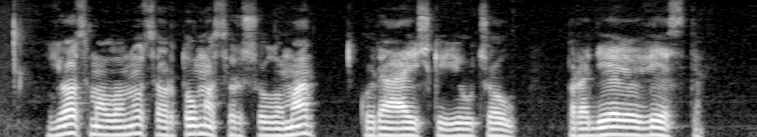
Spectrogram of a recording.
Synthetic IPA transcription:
joːsmɐlˠoːnʊsɐɾt̪ʊmɐsɪɾʃʲʊlˠʊmɐ | kʊɾʲæɐɪʃʲkʲɛɪjɛʊt͡ʃʲɛʊ | pɾɐd̪ʲeːjoːʋʲeːsʲt̪ʲɪ

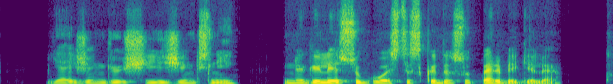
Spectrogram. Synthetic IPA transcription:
jæɪʒʲɛŋʲɡʲʊʃʲiːʒʲɪŋʲksʲnʲiː | nʲɛɡɐlʲeːsʲʊɡuɔsʲt̪ʲɪskɐt̪ʲɛsʊpʲɛɾʲbʲḛːɡʲɛ̰lʲɛ̰

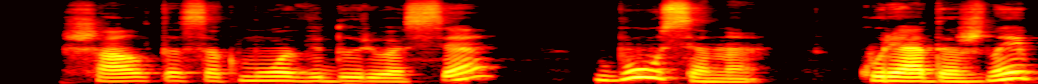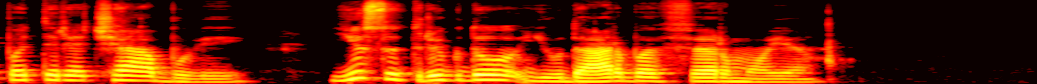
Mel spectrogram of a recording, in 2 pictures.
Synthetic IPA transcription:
ʃɑˑlˠt̪ɐsɐkmuɔʋʲɪd̪ʊɾʲuɔsʲɛ | buːsʲɛnɐ | kʊɾʲæːd̪ɐʒnɐɪpɐt̪ʲɪɾʲɛt͡ʃʲæːbʊʋʲɛɪ | jɪsʊt̪ʲɾʲɪɡd̪oːjuːd̪ɑˑɾbɑfʲɛɾmoːjɛ

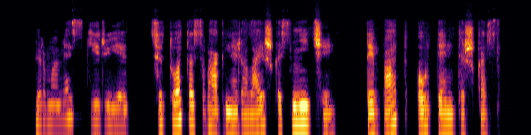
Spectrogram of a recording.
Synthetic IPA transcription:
pʲɪɾmɐmʲɛsʲkʲiːɾʲʊjɛ | t̪sʲɪt̪uɔt̪ɐsʋɑːɡnʲɛɾʲoːlˠɑɪʃkɐsnʲiːt͡ʃʲɛɪ | t̪ɐɪpɐt̪ɐʊt̪ʲɛnʲt̪ʲɪʃkɐs

